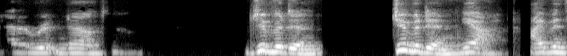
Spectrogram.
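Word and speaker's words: Givaudan: So you've probably heard of simise and IFFF and Fermanich and Javadin which I learned today is pronounced um how's it pronounced? Like gainic. No, I had it written down, too. Jividan.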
